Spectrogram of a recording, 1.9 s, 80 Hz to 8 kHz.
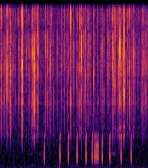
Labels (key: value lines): label: biophony, knock croak
recorder: SoundTrap 300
